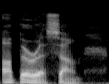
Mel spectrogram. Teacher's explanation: In Brazilian Portuguese, you'd hear that second O with a more open, relaxed quality than you would in European Portuguese.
